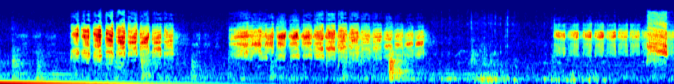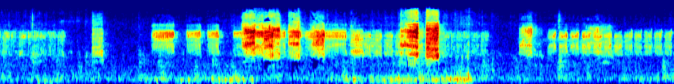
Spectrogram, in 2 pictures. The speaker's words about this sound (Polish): Posłuchajmy obu wymienionych ptaków. Oto jaskółka brzegówka.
